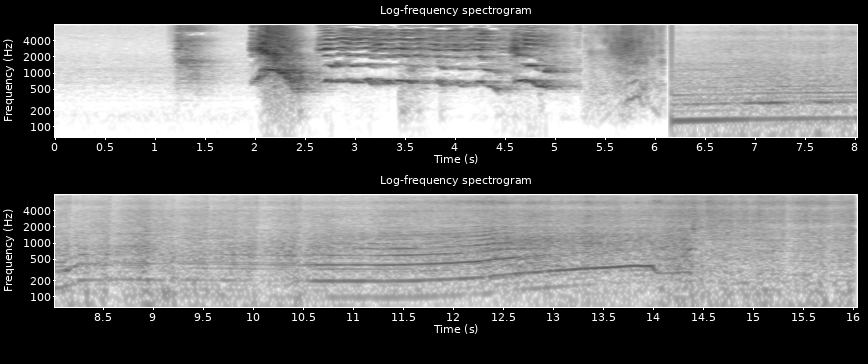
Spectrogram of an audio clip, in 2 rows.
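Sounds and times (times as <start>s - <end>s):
car engine revving: 5.3s - 16.0s.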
